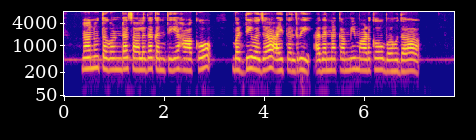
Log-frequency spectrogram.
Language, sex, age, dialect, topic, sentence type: Kannada, female, 25-30, Central, banking, question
